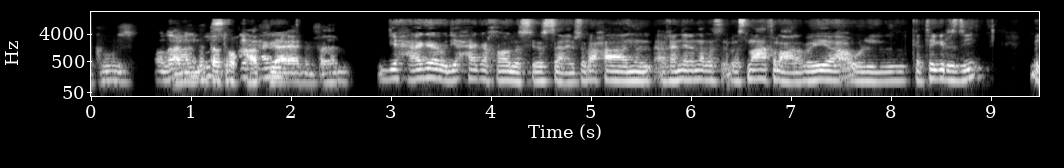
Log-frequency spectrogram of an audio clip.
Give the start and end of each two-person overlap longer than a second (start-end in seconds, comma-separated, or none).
0.6-2.0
